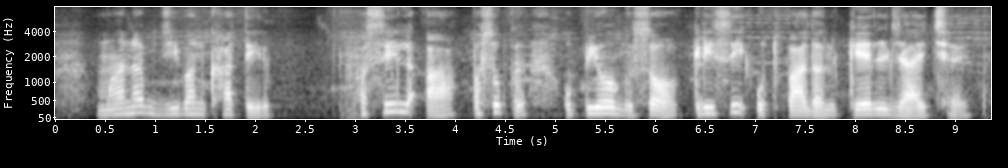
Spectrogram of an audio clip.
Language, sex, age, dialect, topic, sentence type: Maithili, male, 60-100, Eastern / Thethi, agriculture, statement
